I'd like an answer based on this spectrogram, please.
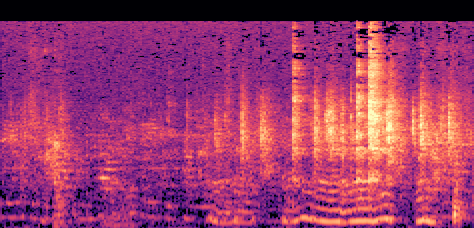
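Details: A female collie, who is raising a Chihuahua and missing her own puppies, gives a long, quavering whine whose pitch slides up and down in uneven waves, with a faint human voice and room noise behind.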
